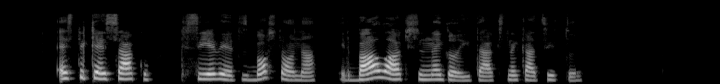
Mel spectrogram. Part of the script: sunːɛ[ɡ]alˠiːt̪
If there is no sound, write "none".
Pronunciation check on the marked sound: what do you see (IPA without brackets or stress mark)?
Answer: ɡ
